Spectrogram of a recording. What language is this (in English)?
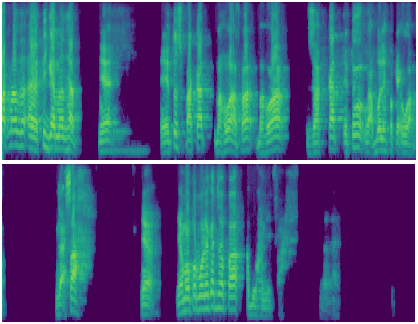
Indonesian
